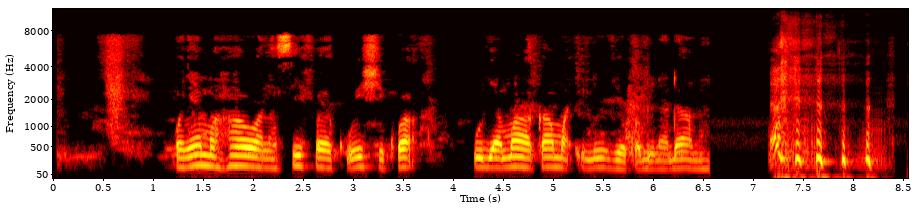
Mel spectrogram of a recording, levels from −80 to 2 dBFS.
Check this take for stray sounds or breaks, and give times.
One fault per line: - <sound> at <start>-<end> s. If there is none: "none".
- laugh at 7.1-8.4 s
